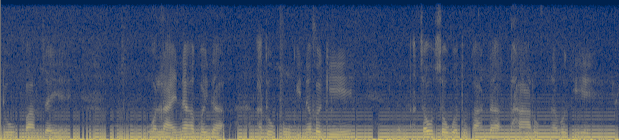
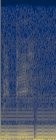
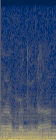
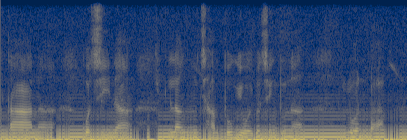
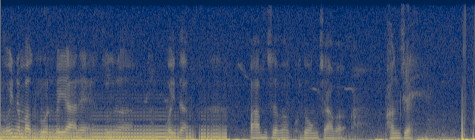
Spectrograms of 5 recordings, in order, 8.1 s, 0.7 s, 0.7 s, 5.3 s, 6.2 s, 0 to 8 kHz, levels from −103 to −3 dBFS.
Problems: constant background noise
